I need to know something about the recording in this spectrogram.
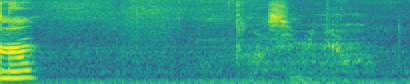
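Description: A voice says a short word at the very start, then a quiet stretch of steady low hum with a soft breathy whisper about a second and a half in.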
